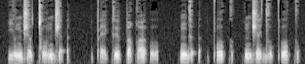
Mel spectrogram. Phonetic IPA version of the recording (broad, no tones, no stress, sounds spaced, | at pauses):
i ʊ̯ n d͡ʒ ʌ ʊ̯ ǀ o̰ n d͡ʒ ɐ ʔ | pʼ ɛ̰ k ø p ɘ qʷ ɛ ʊ̯ ʔ o̰ | ŋ ɡ ə̰ ʔ | pʼ o k | n d͡ʒ ɐ ɪ̯ d o̰ pʼ o k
